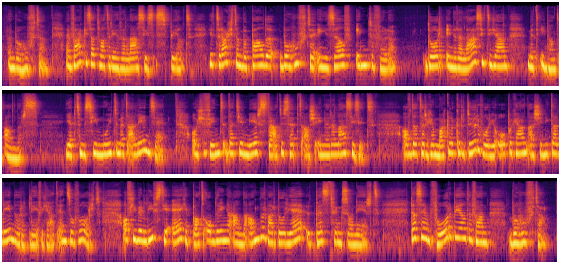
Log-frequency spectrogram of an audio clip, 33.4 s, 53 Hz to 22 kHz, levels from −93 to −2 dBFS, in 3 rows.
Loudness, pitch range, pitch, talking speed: -17 LUFS, 210-245 Hz, 225 Hz, 160 wpm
